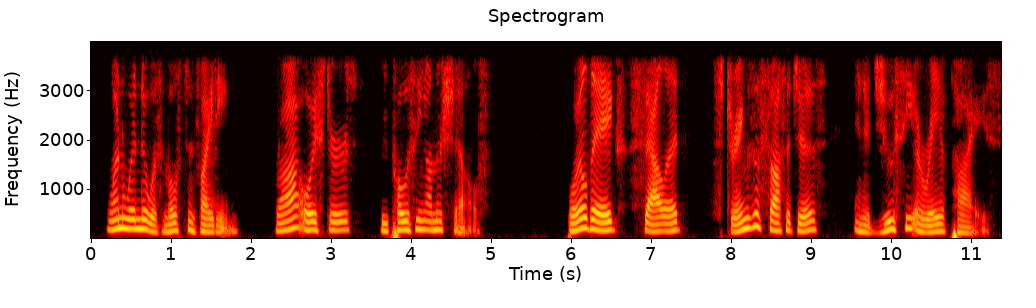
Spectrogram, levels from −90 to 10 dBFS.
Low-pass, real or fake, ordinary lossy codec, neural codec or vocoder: 3.6 kHz; real; AAC, 32 kbps; none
